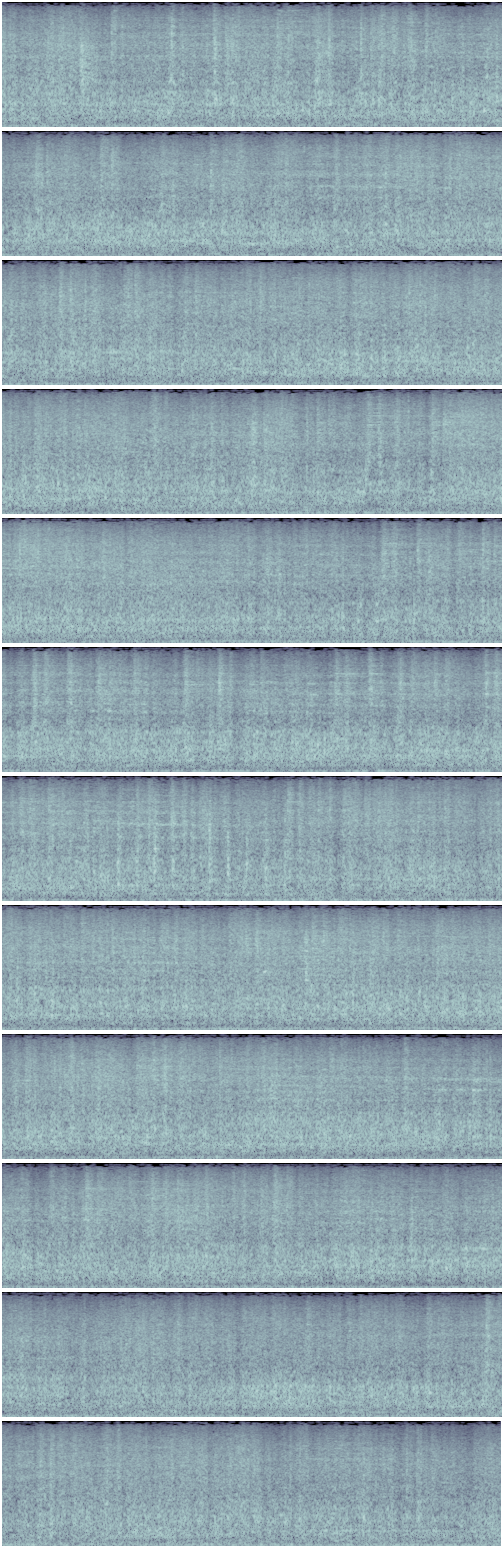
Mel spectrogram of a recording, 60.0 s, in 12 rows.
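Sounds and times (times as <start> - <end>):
train wheels rumbling on rail: 0.0 - 59.9
wheels clicking over rail joints: 0.1 - 59.9.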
